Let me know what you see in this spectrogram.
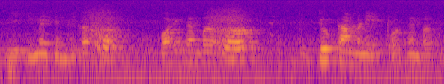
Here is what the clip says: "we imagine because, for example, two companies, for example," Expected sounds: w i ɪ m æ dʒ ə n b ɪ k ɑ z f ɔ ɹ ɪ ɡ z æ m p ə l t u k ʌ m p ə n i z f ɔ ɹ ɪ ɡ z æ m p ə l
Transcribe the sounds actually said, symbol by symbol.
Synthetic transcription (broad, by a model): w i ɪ m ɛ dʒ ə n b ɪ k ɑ s f ɔ ɹ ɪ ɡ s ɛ m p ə l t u k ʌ m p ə n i f ɔ ɹ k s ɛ m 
